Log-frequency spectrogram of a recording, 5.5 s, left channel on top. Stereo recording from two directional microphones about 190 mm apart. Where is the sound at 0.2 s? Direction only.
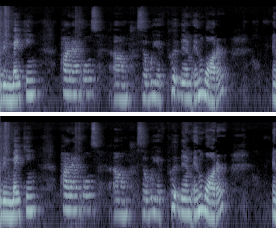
50° right (ahead or behind).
